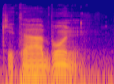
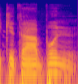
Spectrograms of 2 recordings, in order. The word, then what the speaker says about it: kitabun: And kitab is kitabun. That's by default. When somebody says, hey, how do you say book in Arabic? You don't say kitab, you say kitabun, right? That's the proper Arabic way of saying it.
